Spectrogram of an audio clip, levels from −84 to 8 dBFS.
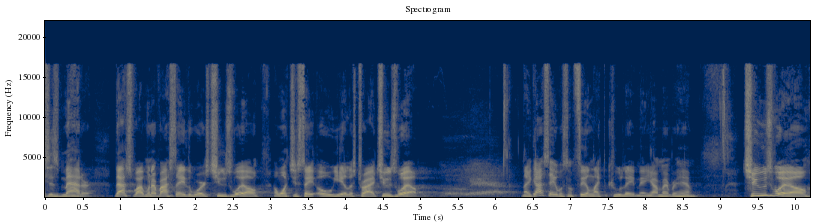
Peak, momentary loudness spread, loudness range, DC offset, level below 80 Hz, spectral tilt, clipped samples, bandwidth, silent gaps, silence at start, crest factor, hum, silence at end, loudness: -6 dBFS; 16 LU; 4 LU; under 0.1%; -80 dBFS; -4 dB/octave; under 0.1%; 17 kHz; none; 0 s; 22 dB; none; 0 s; -26 LUFS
